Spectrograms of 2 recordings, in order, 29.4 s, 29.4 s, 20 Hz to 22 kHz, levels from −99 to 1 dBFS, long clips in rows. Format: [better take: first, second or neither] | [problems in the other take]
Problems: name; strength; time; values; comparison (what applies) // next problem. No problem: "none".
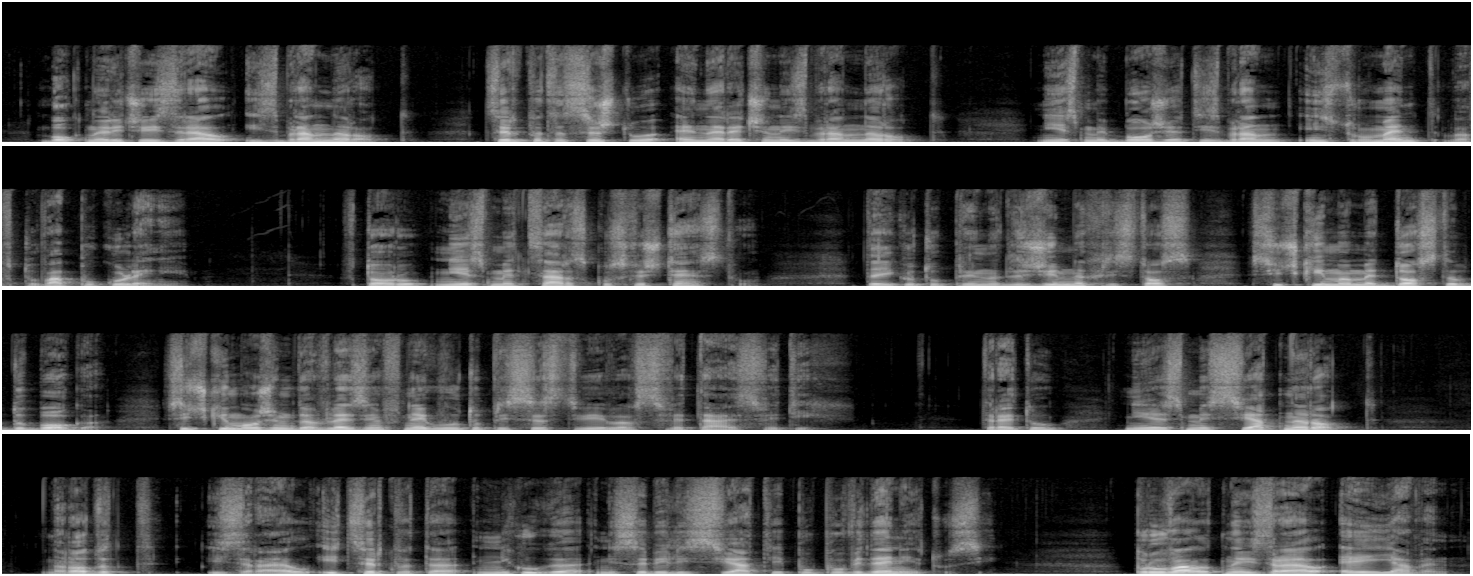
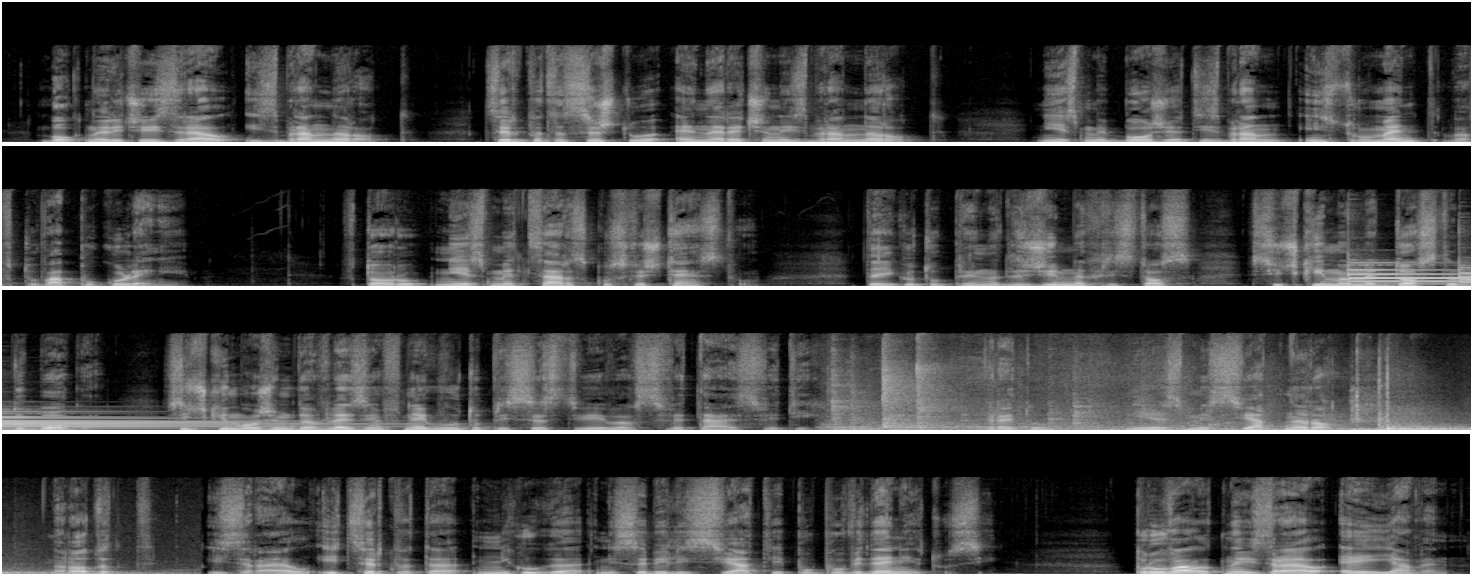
first | doorbell; loud; from 14 to 16 s; peak 6 dB above the speech // door banging; loud; from 19 to 23 s; peak 2 dB above the speech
